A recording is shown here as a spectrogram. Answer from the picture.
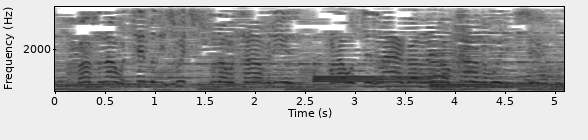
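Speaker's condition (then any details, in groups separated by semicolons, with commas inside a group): No condition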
